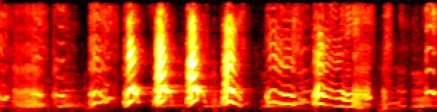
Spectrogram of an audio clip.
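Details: Blenheim Cavalier King Charles Spaniel puppies, a litter of five born at New Year, moved into a bigger pen; a run of high, sliding yelps and whiny yips, about three per second, with a few wavering whimpers.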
